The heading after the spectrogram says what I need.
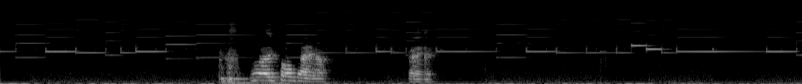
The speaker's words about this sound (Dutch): Wat is dit? Wat is dit? Dat is mijn wasmachine die zingt dat hij klaar is.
